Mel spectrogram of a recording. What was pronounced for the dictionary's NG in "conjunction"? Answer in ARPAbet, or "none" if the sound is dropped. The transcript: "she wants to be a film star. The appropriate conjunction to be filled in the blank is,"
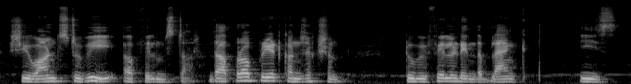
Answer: none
